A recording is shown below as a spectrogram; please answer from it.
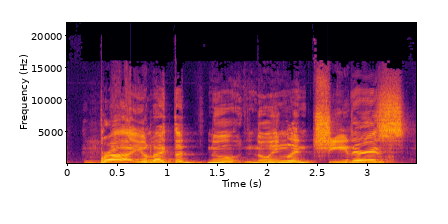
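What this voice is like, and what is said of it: Put-on Hawaiian accent. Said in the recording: “I've not gotten better at my Hawaiian accent”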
